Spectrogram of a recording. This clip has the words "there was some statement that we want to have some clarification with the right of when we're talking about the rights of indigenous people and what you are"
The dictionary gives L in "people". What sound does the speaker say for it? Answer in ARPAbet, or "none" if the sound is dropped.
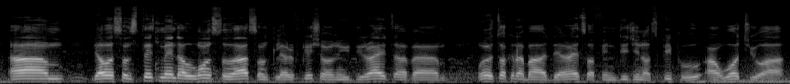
L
